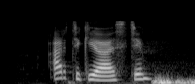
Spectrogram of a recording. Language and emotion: Russian, neutral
